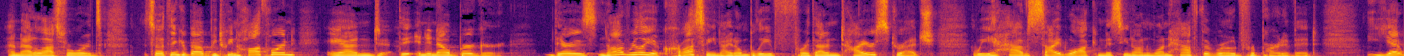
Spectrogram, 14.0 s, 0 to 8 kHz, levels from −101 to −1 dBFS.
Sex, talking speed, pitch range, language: male, 180 wpm, 150-185 Hz, English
